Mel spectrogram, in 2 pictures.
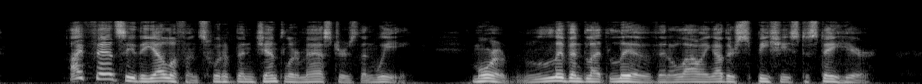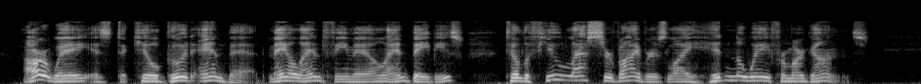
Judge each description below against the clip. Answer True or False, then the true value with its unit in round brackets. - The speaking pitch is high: False (135 Hz)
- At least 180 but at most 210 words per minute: False (155 wpm)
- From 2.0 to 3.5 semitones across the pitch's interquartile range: False (4.8 semitones)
